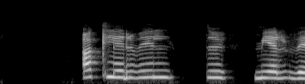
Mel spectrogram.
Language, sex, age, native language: Icelandic, male, 9, Icelandic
